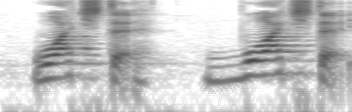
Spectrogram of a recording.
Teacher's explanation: you put the emphasis on Watch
